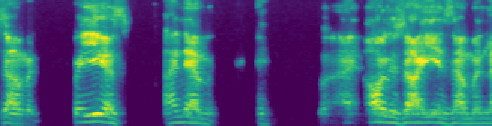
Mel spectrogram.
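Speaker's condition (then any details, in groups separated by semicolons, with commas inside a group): ALS/MND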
